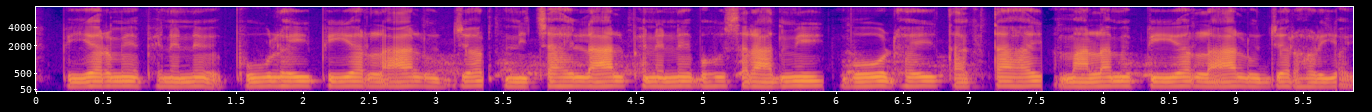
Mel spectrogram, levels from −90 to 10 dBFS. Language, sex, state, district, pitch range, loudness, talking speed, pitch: Bajjika, male, Bihar, Vaishali, 115-125 Hz, -18 LUFS, 165 wpm, 120 Hz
